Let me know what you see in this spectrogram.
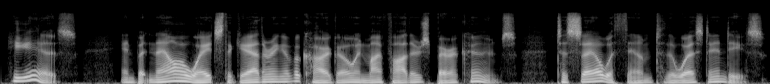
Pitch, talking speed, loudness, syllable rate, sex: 105 Hz, 180 wpm, -17 LUFS, 4.6 syllables/s, male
